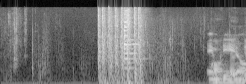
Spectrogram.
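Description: Rapid gunshots crack in a short, quick burst.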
